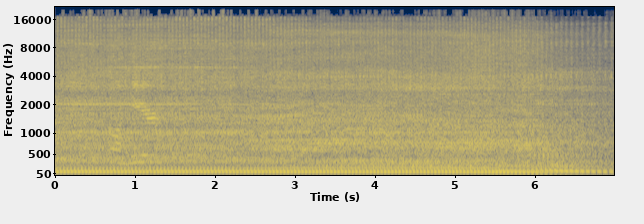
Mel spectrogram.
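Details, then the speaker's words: Wheel Horse Raider 10 garden tractor, PTO and deck test with new deck belt: steady single-cylinder chug, blades humming under cutting load, no knocks or belt squeal; decent cut, though deck is worn and falling apart. "But it does produce a pretty decent cut for an old machine, huh?"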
